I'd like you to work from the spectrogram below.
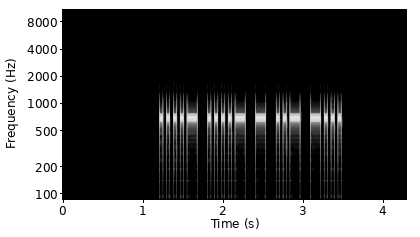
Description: Morse code, heard as a keyed tone, about 27 wpm, 700 Hz. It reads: 44TUB
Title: Five Challenging Letter-Number Combinations 28wpm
